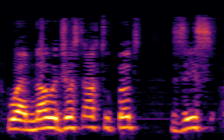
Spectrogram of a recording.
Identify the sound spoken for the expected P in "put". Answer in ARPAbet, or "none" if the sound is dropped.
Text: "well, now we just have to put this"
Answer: P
